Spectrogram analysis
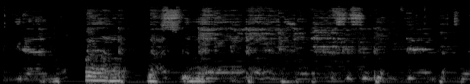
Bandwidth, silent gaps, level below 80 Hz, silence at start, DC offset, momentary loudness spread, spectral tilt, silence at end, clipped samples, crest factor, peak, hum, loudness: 16 kHz; none; -68 dBFS; 0.05 s; under 0.1%; 11 LU; -3.5 dB/octave; 0 s; under 0.1%; 18 dB; -18 dBFS; none; -36 LUFS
